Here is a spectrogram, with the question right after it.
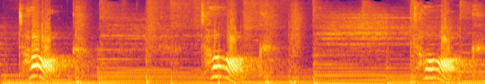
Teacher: The L is silent and the A is pronounced as an O, just like in the word walk.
